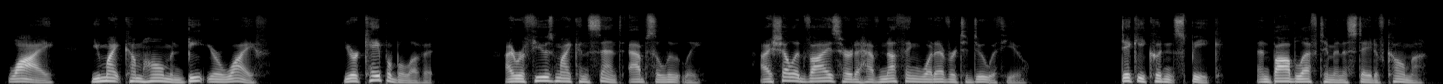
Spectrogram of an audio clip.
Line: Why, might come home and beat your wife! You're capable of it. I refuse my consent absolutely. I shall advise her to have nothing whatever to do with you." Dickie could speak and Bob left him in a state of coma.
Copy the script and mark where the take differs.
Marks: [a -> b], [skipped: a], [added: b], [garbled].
Why, [added: you] might come home and beat your wife! You're capable of it. I refuse my consent absolutely. I shall advise her to have nothing whatever to do with you." Dickie [could -> couldn't] speak and Bob left him in a state of coma.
